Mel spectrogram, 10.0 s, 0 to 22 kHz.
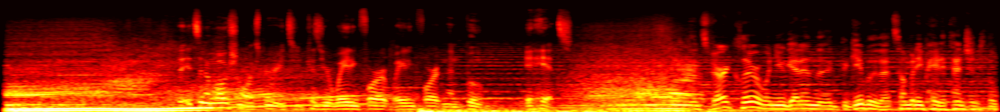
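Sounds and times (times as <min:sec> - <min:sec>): car engine revving: 0:00.1 - 0:08.2.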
